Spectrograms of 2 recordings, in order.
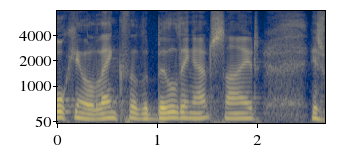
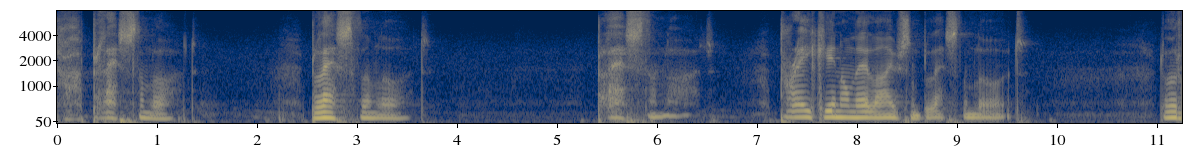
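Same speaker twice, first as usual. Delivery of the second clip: soft, whispered intercession; hushed prayer; 3 dB quieter than usual. Shown as a demonstration. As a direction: pray over them gently under your breath. Prays for the neighbours.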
